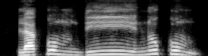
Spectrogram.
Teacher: ইয়া মাদ্দাকে একালি পরিমাণ টান দিয়ে পড়তে হয়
